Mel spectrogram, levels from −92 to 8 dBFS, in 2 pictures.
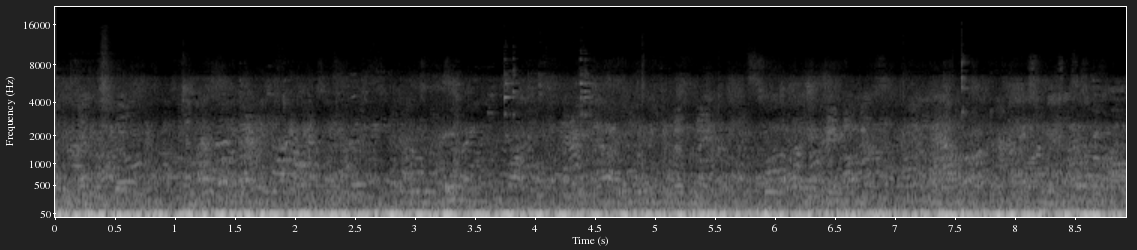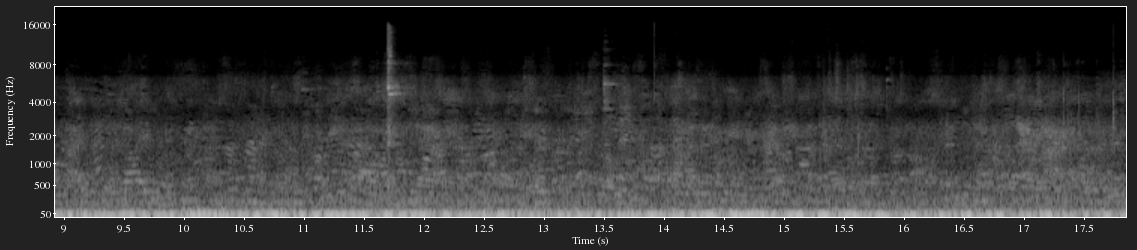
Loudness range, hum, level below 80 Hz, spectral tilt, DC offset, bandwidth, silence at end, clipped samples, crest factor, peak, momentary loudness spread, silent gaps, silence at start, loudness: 3 LU; none; -30 dBFS; -5.5 dB/octave; under 0.1%; 10.5 kHz; 0 s; under 0.1%; 12 dB; -16 dBFS; 4 LU; none; 0 s; -36 LUFS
